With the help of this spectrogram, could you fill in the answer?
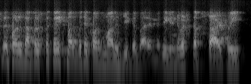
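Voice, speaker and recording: Audible room echo surrounds a man against a quiet background. His pitch shows ordinary variation. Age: 20s. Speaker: podcast host. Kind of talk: interview. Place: home room. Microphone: video call.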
